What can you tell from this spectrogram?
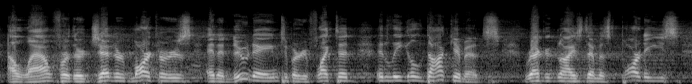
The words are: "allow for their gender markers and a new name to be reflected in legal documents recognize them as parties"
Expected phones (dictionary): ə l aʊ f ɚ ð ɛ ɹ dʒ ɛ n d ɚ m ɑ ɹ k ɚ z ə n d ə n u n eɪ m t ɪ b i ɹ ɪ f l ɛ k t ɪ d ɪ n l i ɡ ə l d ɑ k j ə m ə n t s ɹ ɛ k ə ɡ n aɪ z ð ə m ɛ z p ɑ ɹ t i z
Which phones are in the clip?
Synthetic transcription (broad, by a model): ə l aʊ f ɚ ð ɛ ɹ dʒ ɛ n d ɚ m ɑ ɹ k ɚ z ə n ə n u n eɪ m t ɪ b i ɹ ɪ f l ɛ k t ɪ d ɪ n l i ɡ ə l d ɑ k j ə m ə n t s ɹ ɛ k ə ɡ n aɪ z ð ə m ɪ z p ɑ ɹ t i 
